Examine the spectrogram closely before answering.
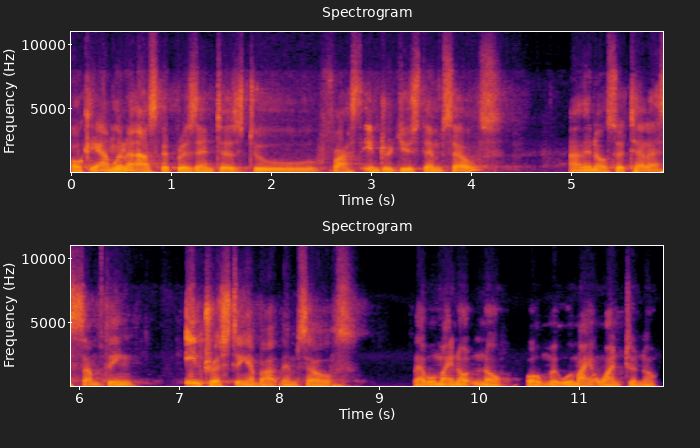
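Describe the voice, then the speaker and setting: A man moderating a conference panel, brisk and jokey, who often repeats his words. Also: deep voice, a little mellow. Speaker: session moderator. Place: conference hall.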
